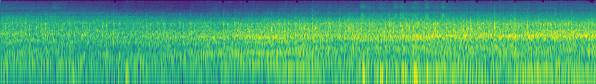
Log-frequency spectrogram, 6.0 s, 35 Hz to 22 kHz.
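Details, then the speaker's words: LN3 3800 V6 (1988–91) on ramps, idling after the AC is switched on: light rapid clacking that seems to come from a pulley, with extra vibration under AC load. Worn harmonic balancer; the noise appeared overnight, only at idle with AC on. "But can you hear the clacking? It sounds like it's coming from one of our pulleys here, and with the AC there's extra vibration and whatnot."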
